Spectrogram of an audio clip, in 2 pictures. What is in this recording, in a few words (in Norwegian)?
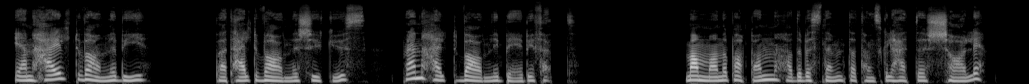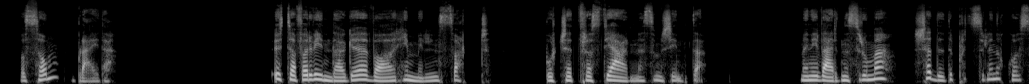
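Norwegian barnebok dialekt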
